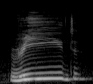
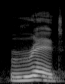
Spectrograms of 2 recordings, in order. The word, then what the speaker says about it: read: make made meet met read read notice that now read and read are written exactly the same but the pronunciation changes in the past tense read read say said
